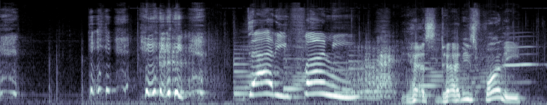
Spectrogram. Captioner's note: giggles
